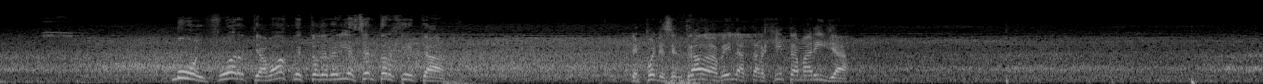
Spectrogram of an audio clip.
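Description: A large stadium crowd murmurs and cheers steadily in the background.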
